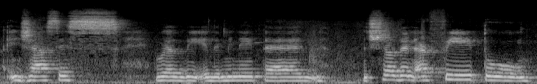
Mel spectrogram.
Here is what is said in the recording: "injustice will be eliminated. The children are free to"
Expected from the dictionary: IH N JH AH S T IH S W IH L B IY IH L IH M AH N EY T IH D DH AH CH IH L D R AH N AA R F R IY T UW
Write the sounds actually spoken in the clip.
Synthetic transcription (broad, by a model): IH N JH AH S T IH S W IH L B IY IH L IH M AH N EY T IH D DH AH CH IH L D R AH N AA R F R IY T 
